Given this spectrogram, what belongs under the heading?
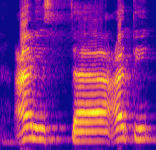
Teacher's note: يسألونك عن الساعة أيان مرساها، عن الساعة، یہاں پر دو عین ہیں، دونوں جگہ پر عین کا ساؤنڈ ہونا چاہیے، حمزہ کا ساؤنڈ نہیں ہونا ہے۔ حمزہ کے اور عین کے ساؤنڈ میں بہت بڑا فرق ہوتا ہے، تو آپ کو یہاں پر عین کے ساؤنڈ کے ساتھ میں پڑھنا ہے۔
